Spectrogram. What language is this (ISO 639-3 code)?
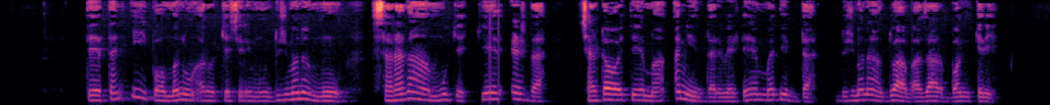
gwc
